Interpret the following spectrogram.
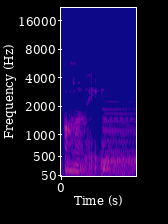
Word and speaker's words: Ani: friend here on YouTube, Ani Prado. You may have heard me refer to her as Ann Prado in videos past, but in Brazil, where she's originally from, her name is actually pronounced Ani.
